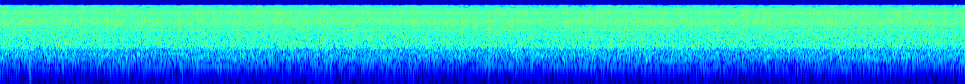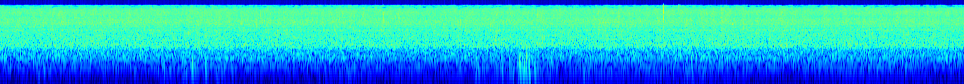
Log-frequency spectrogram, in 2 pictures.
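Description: Floodwater rushing down a shallow, sandy creek bed: a steady, even rush of running water. One brief low knock about three quarters of the way through.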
